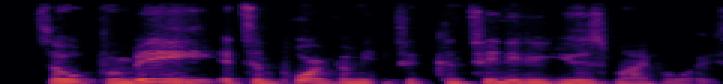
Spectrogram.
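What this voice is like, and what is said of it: Brooklyn accent with Spanish influence. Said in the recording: “I gotta let them know that Brooklyn's in the house ... my accent is just okay ... my first language was Spanish ... I have difficulty sometimes speaking certain words”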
